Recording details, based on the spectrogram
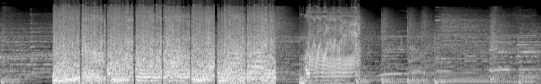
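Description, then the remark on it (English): A long, loud, raspy fart blasts up close for a couple of seconds with a rough, sputtering buzz, then trails off into softer, wetter rumbles and squeaks. “I'm gonna fart, Jerry.”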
